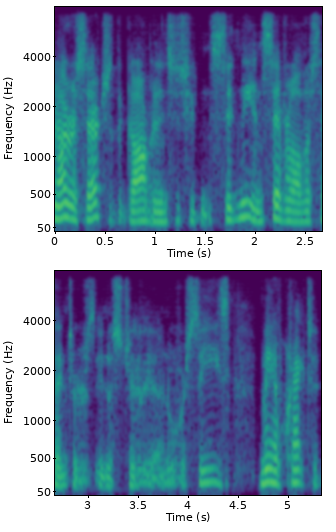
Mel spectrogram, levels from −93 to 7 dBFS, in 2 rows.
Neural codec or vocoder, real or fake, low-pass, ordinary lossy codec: vocoder, 22.05 kHz, 80 mel bands, HiFi-GAN; fake; 7.2 kHz; Opus, 64 kbps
